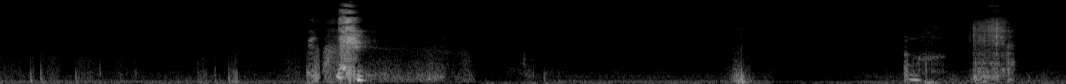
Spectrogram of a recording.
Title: these sneezes won’t give me a break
